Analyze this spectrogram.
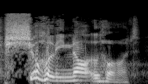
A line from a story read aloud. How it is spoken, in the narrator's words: in typical Peter fashion, he cries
